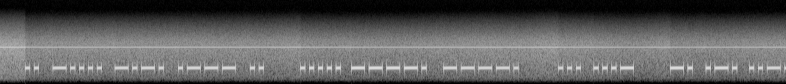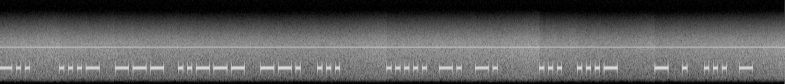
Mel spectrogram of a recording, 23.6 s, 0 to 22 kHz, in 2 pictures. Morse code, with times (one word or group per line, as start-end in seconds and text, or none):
0.4-4.0 I6CJI
4.5-7.8 599
8.4-9.5 SV
10.1-12.2 NR?
12.7-16.9 VO2GS
17.6-19.3 5NN
19.9-21.0 SV
21.6-23.1 TEST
